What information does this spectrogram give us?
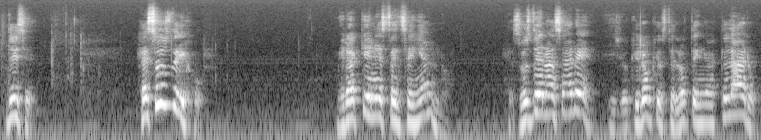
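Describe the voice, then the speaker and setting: A woman's voice: medium pitch, sing-song, normal speed, long pauses, darkish tone. A woman preaching an evening sermon, reading scripture aloud and explaining it emphatically, often asking her listeners direct questions.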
